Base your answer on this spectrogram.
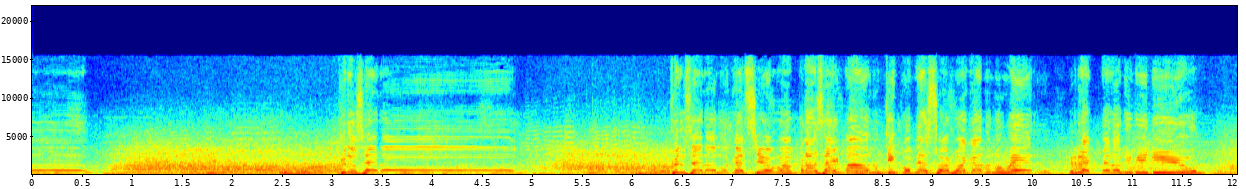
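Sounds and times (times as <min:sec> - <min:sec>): excited male commentator: 0:00.0 - 0:00.6, 0:03.0 - 0:04.9, 0:06.4 - 0:11.8
stadium crowd roaring: 0:00.0 - 0:12.0.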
